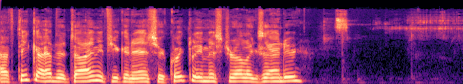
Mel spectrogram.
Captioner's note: speaking French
